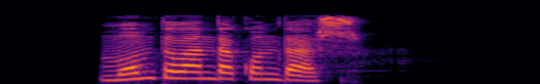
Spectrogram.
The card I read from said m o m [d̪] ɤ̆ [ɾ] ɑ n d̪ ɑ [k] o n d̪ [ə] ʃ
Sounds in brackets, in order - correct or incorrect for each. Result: incorrect, incorrect, correct, incorrect

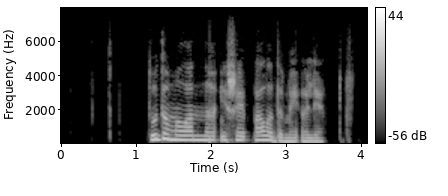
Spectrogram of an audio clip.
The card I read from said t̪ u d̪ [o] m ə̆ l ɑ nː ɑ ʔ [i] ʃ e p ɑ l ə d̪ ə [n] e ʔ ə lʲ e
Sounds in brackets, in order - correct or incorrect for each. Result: correct, incorrect, incorrect

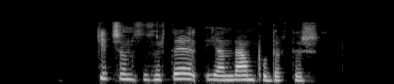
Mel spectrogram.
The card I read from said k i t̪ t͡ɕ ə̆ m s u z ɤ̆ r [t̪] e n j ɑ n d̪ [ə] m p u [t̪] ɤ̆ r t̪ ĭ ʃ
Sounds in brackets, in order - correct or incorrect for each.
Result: correct, incorrect, incorrect

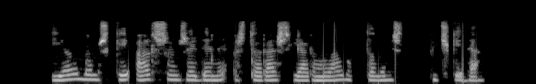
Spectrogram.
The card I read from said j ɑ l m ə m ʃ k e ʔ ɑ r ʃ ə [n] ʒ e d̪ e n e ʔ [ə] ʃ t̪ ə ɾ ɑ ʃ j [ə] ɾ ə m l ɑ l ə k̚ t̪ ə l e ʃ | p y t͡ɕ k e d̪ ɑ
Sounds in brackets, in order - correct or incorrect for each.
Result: correct, correct, incorrect

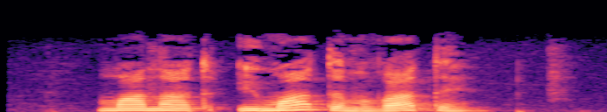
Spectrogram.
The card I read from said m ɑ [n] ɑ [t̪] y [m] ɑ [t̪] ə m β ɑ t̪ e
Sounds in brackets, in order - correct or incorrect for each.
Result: correct, correct, correct, correct

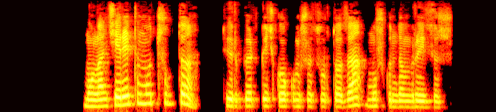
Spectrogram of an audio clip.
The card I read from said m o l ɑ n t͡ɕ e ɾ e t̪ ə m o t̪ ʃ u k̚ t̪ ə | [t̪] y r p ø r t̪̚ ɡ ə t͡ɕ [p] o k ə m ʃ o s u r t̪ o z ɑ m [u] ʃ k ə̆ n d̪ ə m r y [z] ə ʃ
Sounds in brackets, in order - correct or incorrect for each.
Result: correct, incorrect, correct, correct

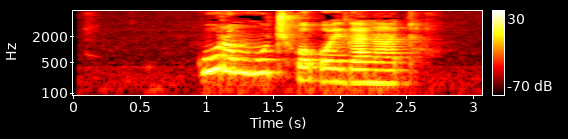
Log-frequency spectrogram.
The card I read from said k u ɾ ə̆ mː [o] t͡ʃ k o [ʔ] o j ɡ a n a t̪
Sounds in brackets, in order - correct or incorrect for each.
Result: incorrect, correct

